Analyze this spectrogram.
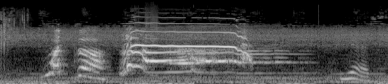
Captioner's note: both sceaming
